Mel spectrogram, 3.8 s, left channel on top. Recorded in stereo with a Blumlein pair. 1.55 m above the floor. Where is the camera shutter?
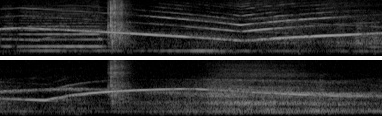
25° left, 0.8 m.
